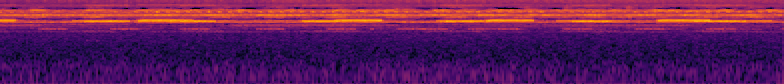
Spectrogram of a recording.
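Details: Several crickets chirp together in a park at evening, short regular pulses recurring about twice a second under a constant shimmering high trill.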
